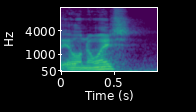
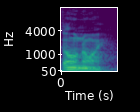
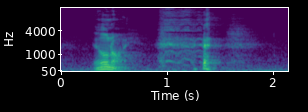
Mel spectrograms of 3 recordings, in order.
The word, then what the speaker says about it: Illinois: They're like, the S is silent in Illinois. And I was like, I knew that, but I forgot it when I said it. I said Illinois. It's Illinois. Illinois.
